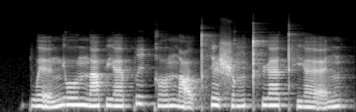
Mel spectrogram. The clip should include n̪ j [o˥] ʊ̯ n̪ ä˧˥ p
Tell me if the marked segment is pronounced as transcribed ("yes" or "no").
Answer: yes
